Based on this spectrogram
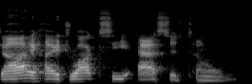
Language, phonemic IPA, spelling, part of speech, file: English, /ˌdaɪhaɪˌdrɒksiˈæsɪtoʊn/, dihydroxyacetone, noun, En-dihydroxyacetone.oga
- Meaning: 1. The compound CO(CH₂OH)₂ that has a number of industrial uses 2. The only ketotriose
